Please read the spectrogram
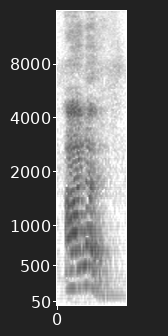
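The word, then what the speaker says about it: honour: Honest, आनर, ये आपका silent हो गया।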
